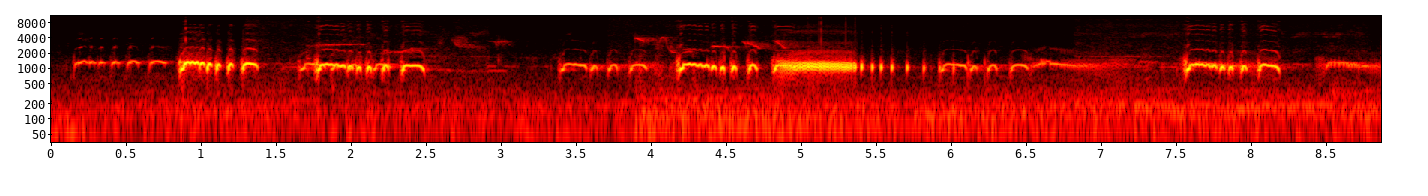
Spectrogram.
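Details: Wild zebra dove singing, recorded to lure other zebra doves: phrases of soft rolling coos broken into rapid stuttering trills, one stretched into a dense rattling burst, repeated with short pauses, faint chirps of other birds behind.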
